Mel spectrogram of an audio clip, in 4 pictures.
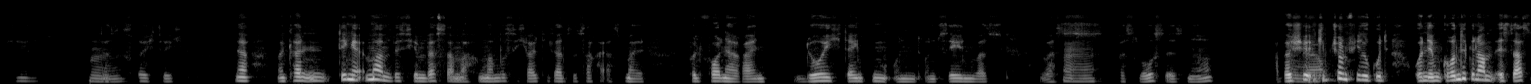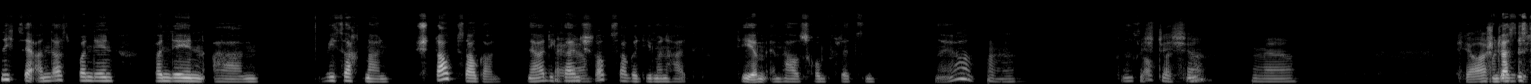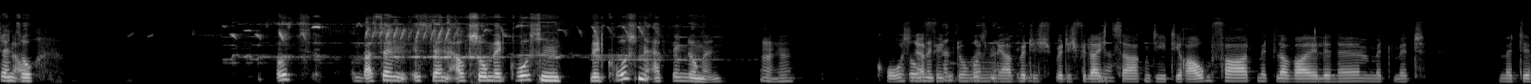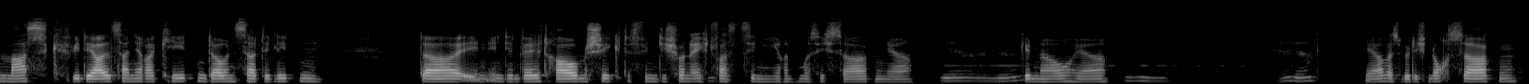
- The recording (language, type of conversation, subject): German, unstructured, Was fasziniert dich an neuen Erfindungen?
- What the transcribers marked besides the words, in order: music; other background noise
